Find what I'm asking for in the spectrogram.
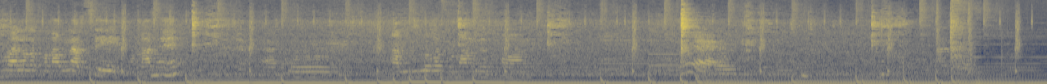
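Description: Lai greens are stir-fried in a pan in a home kitchen, with a steady sizzle, repeated scraping and clinking of a spatula against the metal, and a low hum underneath; a voice is heard briefly.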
